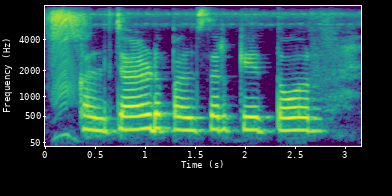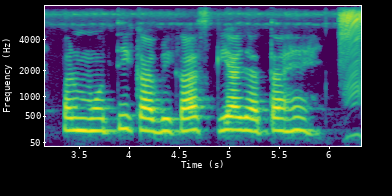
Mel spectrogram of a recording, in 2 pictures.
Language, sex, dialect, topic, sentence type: Hindi, female, Kanauji Braj Bhasha, agriculture, statement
